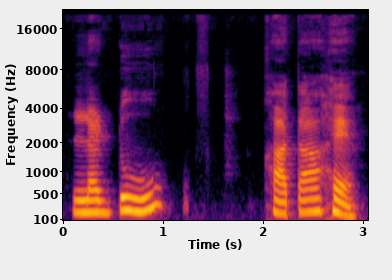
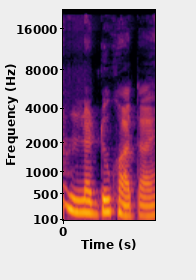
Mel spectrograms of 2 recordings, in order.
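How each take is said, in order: First: Laddu drawn out rising, pause, slow खाता है; word by word, falling on है; slow dictation. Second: Said in the usual way. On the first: Shown as a demonstration. Teacher writing out the king's answer, slow dictation.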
